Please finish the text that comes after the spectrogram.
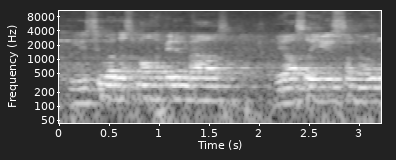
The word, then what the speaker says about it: berimbau: Yes, berimbau.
